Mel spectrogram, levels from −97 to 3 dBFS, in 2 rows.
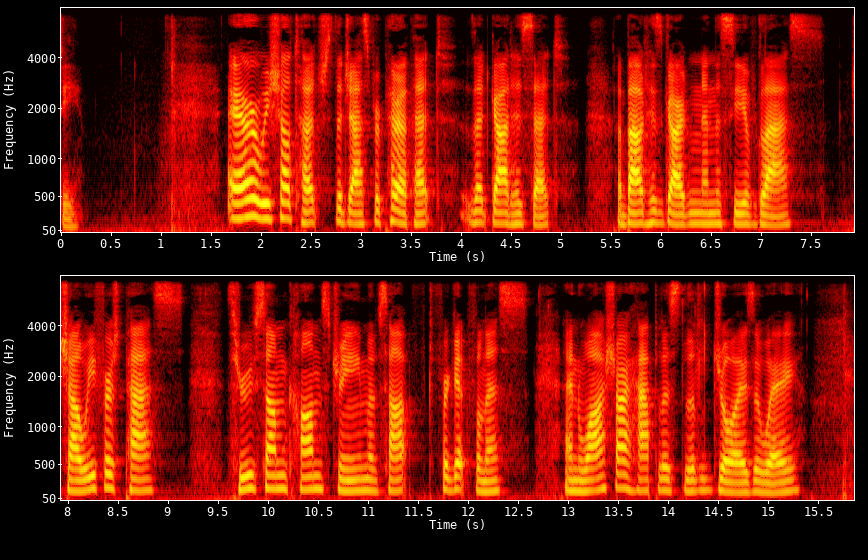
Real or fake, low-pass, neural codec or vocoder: fake; 7.2 kHz; vocoder, 44.1 kHz, 128 mel bands every 512 samples, BigVGAN v2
